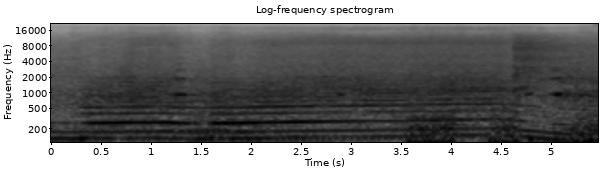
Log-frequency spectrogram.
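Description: A white Porsche pulls out in a video game, its engine holding a steady, harmonic-rich drone that shifts pitch as it moves, with brief tire-scrub noises near the end; moderately faint and alone.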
